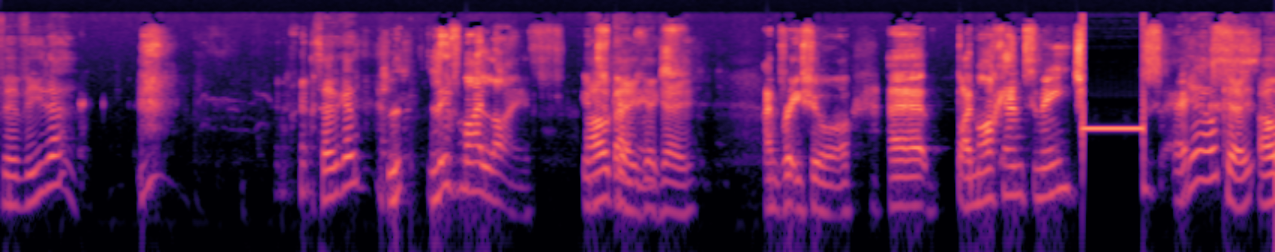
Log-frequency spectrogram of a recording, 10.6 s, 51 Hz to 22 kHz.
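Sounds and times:
speech: 0.0s - 1.3s, 2.4s - 10.6s
high-pitched censor beep: 9.0s - 9.6s.

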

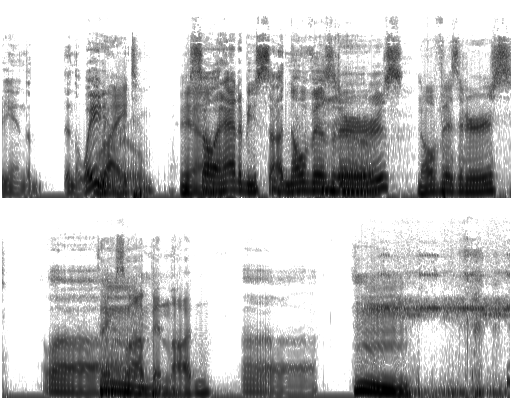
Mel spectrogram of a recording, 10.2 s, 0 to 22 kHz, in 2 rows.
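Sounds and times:
speech: 0.0s - 10.1s
cricket chirping in a steady high trill: 8.7s - 10.1s.

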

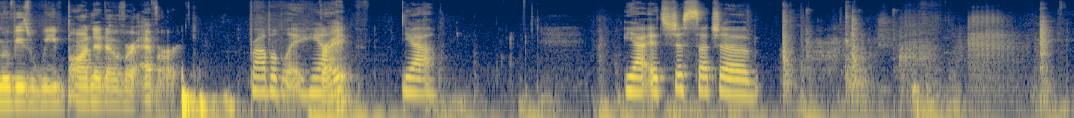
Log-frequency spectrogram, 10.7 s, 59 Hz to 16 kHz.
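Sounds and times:
speech: 0.0s - 4.5s, 6.3s - 7.7s
wooden cabin door creaking open or shut: 7.8s - 10.7s.

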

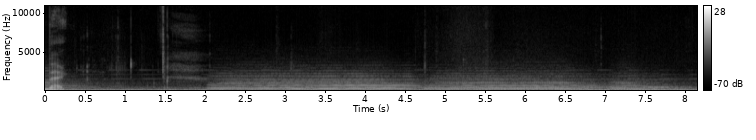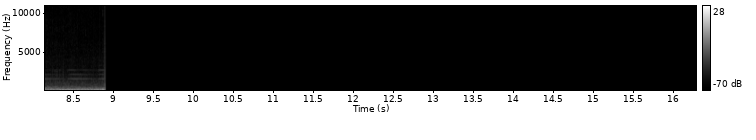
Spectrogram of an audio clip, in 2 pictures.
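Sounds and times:
speech: 0.0s - 0.4s
passing train horn blast: 0.0s - 8.9s.

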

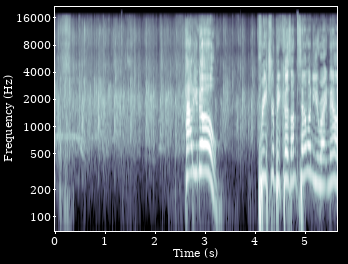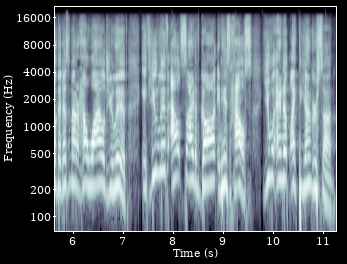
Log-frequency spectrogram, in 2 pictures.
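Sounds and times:
audience applause: 0.0s - 4.2s
speech: 2.6s - 3.4s, 4.1s - 11.2s.

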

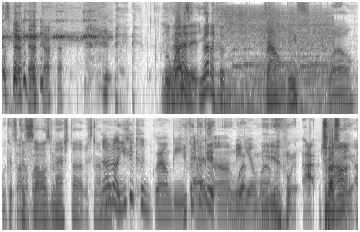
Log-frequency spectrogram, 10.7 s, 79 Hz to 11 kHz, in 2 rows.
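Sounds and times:
crickets chirping: 0.0s - 1.7s
chuckling laughter: 0.0s - 2.0s
speech: 0.1s - 10.6s.

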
